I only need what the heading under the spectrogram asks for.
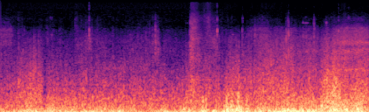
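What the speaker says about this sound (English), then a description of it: "it's the beach, so it's gonna be windy, but it should sound different than yesterday" Wind blows at a beach and roars hard into the microphone as a continuous low rumble that grows stronger toward the end, with no voices.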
